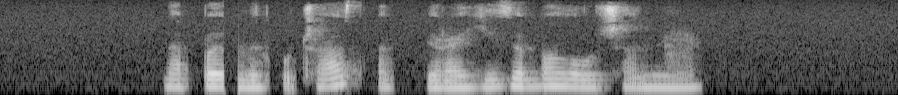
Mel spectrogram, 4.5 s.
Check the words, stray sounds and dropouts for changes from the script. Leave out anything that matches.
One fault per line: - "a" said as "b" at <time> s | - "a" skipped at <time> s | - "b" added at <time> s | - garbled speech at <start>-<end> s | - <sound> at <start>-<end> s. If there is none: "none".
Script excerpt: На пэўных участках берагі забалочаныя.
- dropout at 1.1-1.2 s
